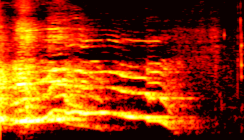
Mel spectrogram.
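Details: Pair of Siberian Huskies, Phoenix among them, protesting in the house about a mess; a loud, falling howl that trails off and fades into quiet after about a second and a half.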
